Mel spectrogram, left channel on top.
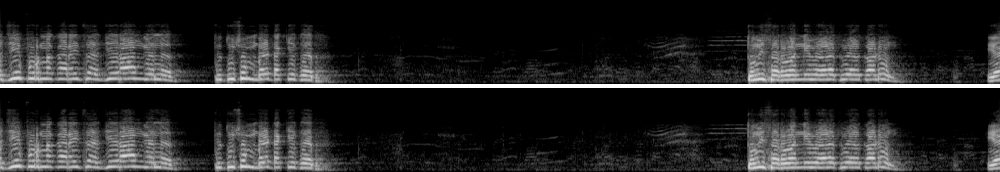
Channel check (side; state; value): both; normal; correlation 0.80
